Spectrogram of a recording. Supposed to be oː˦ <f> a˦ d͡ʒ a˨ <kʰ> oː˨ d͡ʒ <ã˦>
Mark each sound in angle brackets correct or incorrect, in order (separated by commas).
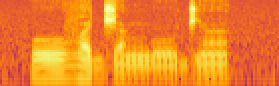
incorrect, incorrect, correct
